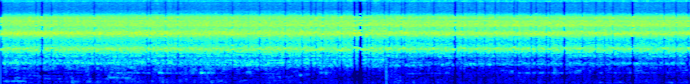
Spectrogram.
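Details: Cicadas of the family Cicadidae, males calling loudly in the forest, heard in the morning and sometimes at dusk: a steady, dense, hissing drone in several high bands, unbroken and even in loudness throughout.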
